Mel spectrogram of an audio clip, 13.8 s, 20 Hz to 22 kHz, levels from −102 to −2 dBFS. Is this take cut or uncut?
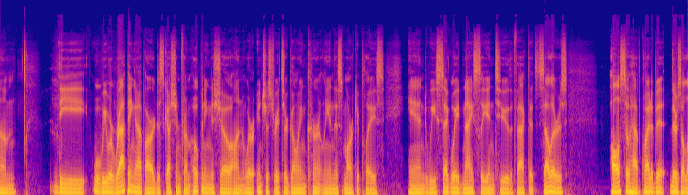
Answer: uncut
